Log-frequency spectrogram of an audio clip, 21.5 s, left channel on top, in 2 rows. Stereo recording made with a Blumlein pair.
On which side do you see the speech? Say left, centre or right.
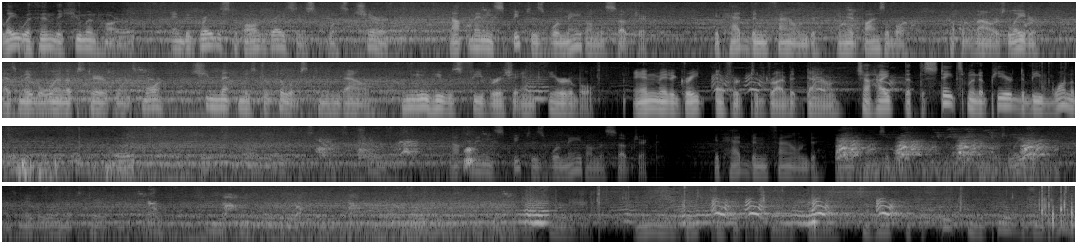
left.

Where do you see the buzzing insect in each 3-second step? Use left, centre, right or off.
centre, left, left, left, centre, right, right.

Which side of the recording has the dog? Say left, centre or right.
right.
